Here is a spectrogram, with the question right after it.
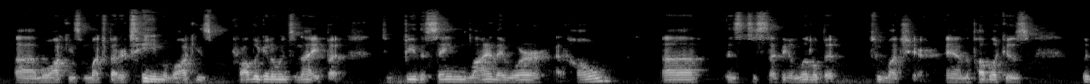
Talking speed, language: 210 wpm, English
